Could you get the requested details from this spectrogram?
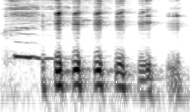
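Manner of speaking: high giggle at a joke. Real, not acted. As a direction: break into a high run of giggles. Amused by comment just read.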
